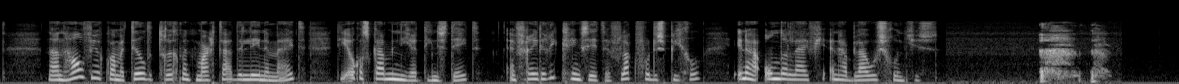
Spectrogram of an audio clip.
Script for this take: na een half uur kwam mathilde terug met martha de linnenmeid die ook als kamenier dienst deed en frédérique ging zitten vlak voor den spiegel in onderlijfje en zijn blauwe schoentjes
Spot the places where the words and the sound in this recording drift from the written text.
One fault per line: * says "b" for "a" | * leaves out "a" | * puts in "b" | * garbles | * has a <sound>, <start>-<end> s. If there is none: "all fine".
* puts in "haar"
* says "haar" for "zijn"
* has a laugh, 10.4-11.1 s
